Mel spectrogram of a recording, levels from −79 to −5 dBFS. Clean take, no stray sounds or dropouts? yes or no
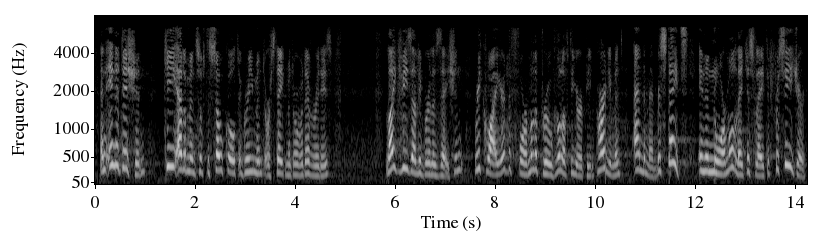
yes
